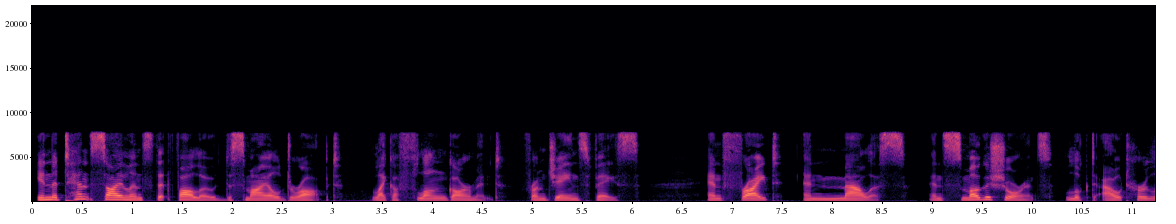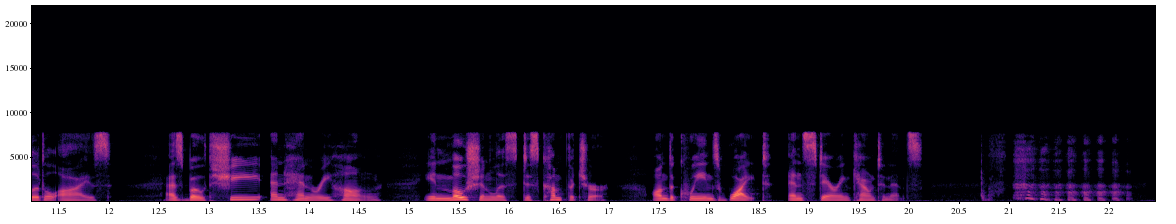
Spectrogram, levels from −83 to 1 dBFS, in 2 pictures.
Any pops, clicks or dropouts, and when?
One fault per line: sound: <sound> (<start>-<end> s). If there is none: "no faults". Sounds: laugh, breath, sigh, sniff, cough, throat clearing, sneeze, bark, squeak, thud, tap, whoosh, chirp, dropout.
sound: laugh (20.7-22.2 s)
